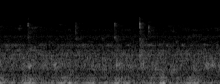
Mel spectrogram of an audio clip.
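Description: Faint light ticks and scratches of a stylus writing on a pen tablet, over a low steady hum.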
